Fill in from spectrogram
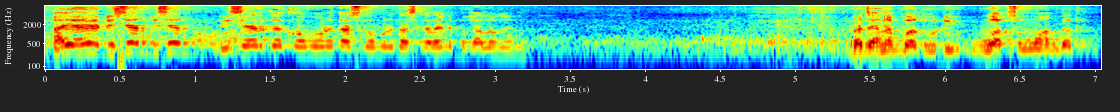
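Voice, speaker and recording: The recording is echoey and full of loud background noise. A brisk, high-pitched male host banters in slang as he reads out viewer comments and chats casually on his livestream or vlog.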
